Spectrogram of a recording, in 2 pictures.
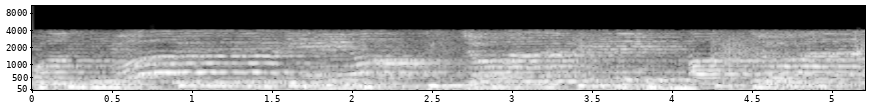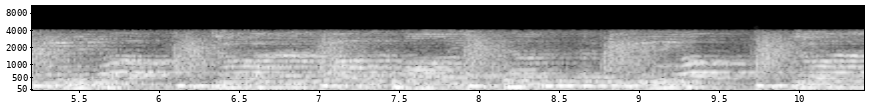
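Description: Five-man a cappella vocal ensemble singing into microphones through the stage sound system: a lead voice over close backing harmonies and a sung bass line, with no instruments.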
